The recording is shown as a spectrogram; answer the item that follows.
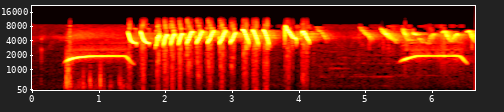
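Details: Canary singing pleci-style full tembakan song. A long, steady whistled note opens into a fast run of high, sharp rising chips, repeated about three per second. A brief pause follows, then another level whistle comes under bright high trills.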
